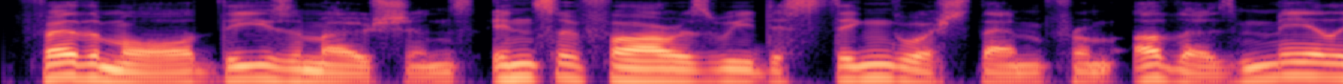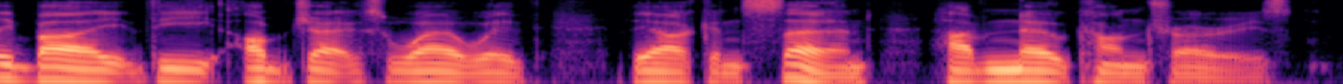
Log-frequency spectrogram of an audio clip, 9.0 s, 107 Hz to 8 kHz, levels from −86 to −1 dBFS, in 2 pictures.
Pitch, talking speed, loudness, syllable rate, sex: 110 Hz, 155 wpm, -18 LUFS, 5.3 syllables/s, male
